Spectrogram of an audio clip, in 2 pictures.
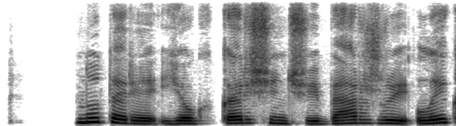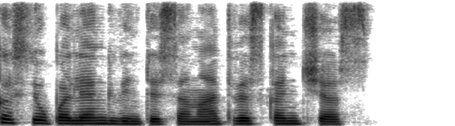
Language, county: Lithuanian, Šiauliai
